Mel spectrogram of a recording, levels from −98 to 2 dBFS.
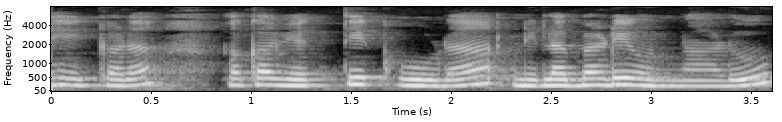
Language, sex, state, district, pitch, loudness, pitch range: Telugu, female, Andhra Pradesh, Sri Satya Sai, 220 Hz, -14 LUFS, 210-235 Hz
